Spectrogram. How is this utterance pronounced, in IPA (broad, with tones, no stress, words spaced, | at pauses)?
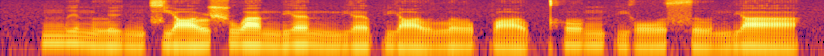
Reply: mi˥˩nli˨˩ŋɕjɑ˧˥ʊ̯ ʂwa˥˧njɛ˥˩nmjɛ˧˥pjɑ˨˩ʊ̯ lɤ˧˥pɑ˨˩ʊ̯kʰɤ˥ŋpjo˧˥ʊ̯ sɹ̩˨˩n̪jä˥˩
